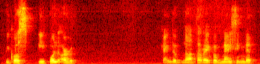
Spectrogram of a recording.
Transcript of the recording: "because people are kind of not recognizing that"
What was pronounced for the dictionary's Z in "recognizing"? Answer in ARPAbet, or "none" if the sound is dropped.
S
